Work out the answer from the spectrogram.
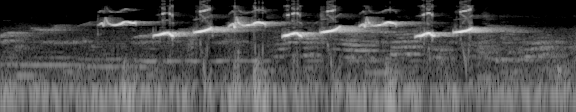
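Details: Male cinereous tit singing vigorously to challenge rivals and call females, used as a lure; a rapid string of about seven high, sweet, rising two-part whistles in steady rhythm, clean and loud against quiet background.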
